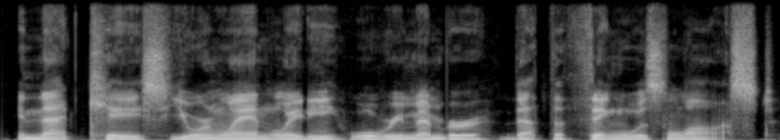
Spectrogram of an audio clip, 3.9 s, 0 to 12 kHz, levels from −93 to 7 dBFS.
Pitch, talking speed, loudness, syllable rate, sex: 95 Hz, 185 wpm, -19 LUFS, 4.4 syllables/s, male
